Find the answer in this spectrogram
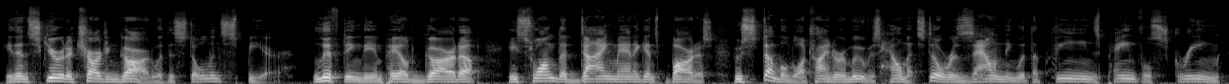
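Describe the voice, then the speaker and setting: His pitch is medium, his speed normal, and he pauses little. This man, a narrator and story editor, addresses listeners as a hammy, theatrical storyteller, offering dramatic narration and informal talk.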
